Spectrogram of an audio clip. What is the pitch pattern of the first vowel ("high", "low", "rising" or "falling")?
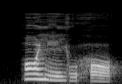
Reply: high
